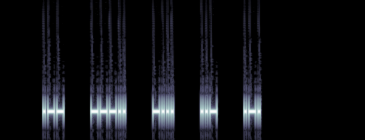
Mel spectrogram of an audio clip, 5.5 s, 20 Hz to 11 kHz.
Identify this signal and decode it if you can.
Morse code, heard as a keyed tone, about 34 wpm, spaced as for 16 wpm, 700 Hz. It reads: W8BUR
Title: USA Call Signs - 5 Characters - 4x Character Spacing - 35wpm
